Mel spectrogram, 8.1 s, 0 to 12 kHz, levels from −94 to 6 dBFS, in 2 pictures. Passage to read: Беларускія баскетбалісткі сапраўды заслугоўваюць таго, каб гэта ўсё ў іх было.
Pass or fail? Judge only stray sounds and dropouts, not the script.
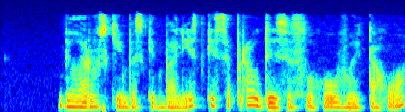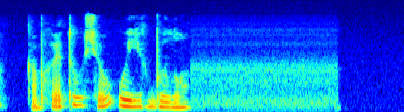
pass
